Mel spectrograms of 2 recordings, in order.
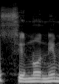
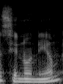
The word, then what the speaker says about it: synonym: बात कर रहा हूँ, SYNONYM, इसका जो प्रोनाउंसिएशन होता है वो सिनोनिम होता है, और दैट इज एंटोनिम। अक्सर मुझे बच्चे बोलते हुए मिलते हैं सिनोनियम, एंटोनियम। आप जरा खुद देखें स्पेलिंग को, NYM का प्रोनाउंसिएशन नियम कैसे हो जाएगा।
